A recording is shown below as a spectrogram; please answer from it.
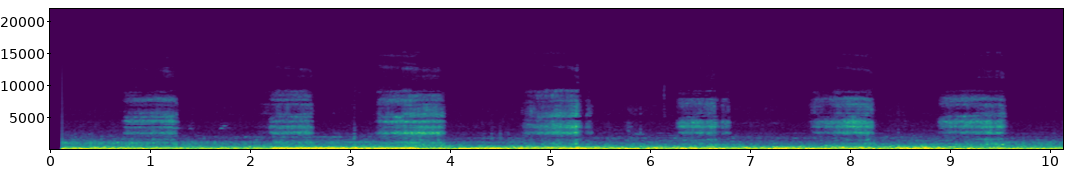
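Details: A sleeping Siberian husky named Luna, filmed 10 Aug 2015, snores "like a pig": rhythmic, breathy, hissing rasps about every second and a half over a steady low background rumble.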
